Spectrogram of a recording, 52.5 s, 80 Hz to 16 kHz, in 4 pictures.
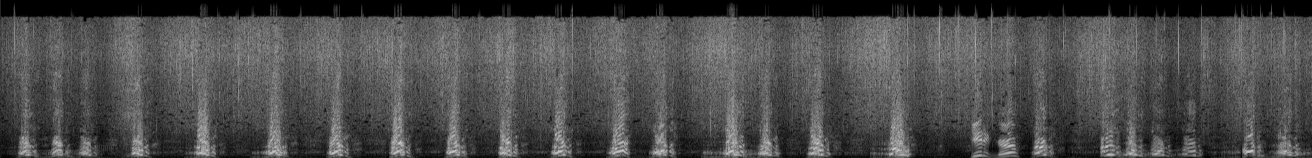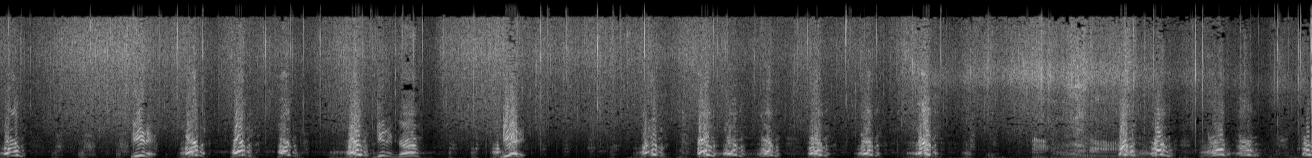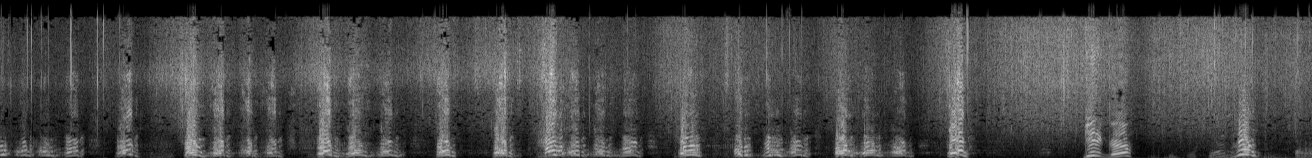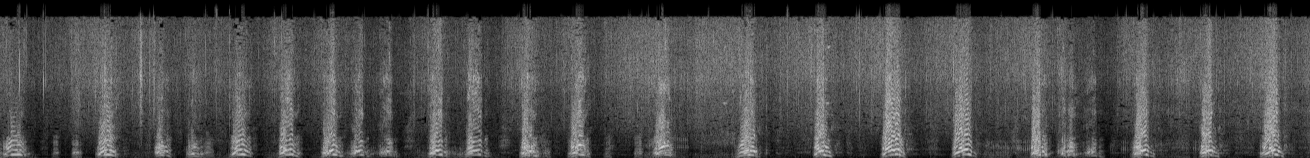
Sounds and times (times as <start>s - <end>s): Outside, rural or natural: 0.0s - 52.4s
Dog: 0.1s - 9.2s, 10.3s - 16.9s, 17.6s - 36.9s, 38.3s - 52.4s.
